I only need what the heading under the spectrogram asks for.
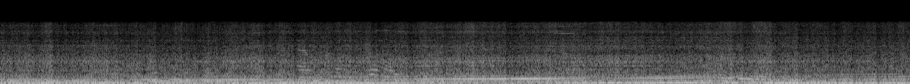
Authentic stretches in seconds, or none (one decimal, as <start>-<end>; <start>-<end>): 0.0-9.1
